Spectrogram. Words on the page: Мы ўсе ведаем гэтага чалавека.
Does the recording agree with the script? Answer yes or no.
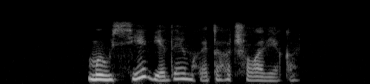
yes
